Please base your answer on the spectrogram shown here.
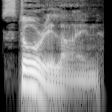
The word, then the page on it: storyline: British English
